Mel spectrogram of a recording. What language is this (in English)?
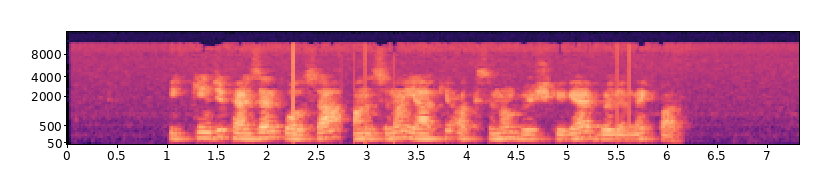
Uyghur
